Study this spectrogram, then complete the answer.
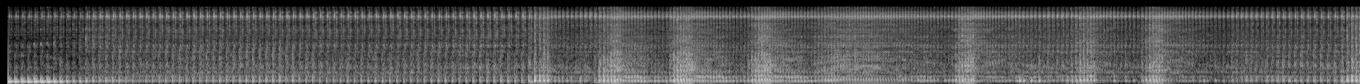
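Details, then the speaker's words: Motorcycle rebuilt not long ago, running a big loud aftermarket exhaust, turned rough again: steady idle with a light, fast metallic tick that grows sharper and rattlier as the throttle is blipped; valve tappet ticking from loose valve clearance. "Kalau makin digas makin ngeletek ngelitik Apa ngeletek ini Ya dibilang ngelitik tapi agak ngeletek dibilang ngeletek tapi agak ngelitik intinya kayak gini suaranya nih"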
